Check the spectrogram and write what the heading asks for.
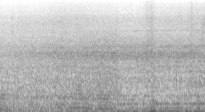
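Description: Fast-food restaurant background noise: a steady low hum of kitchen equipment and ventilation, with faint voices in the background.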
